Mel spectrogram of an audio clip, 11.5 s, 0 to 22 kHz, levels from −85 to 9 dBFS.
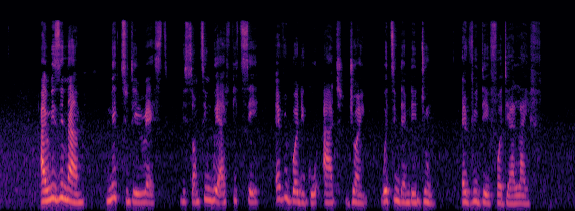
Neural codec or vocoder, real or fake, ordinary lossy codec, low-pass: none; real; MP3, 96 kbps; 14.4 kHz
